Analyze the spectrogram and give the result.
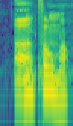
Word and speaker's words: lymphoma: Tucker out of lymphobia? – Yes. – Lymphomia? Lymphoma, my bad. I've said it wrong this whole fucking time.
